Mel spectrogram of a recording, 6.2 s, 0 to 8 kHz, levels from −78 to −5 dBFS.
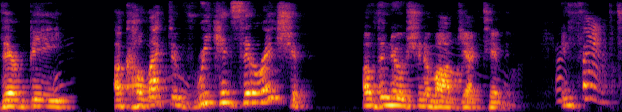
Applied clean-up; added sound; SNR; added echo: neural mask model DeepFilterNet 3.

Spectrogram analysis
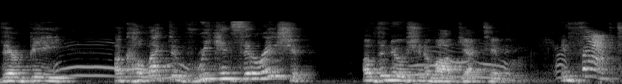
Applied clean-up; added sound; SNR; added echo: none; Dog; 13 dB; reverberation time 0.3 s.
